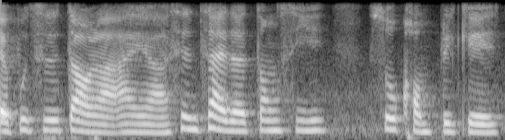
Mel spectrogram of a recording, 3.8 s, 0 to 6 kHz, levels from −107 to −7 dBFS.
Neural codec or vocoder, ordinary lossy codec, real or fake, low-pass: none; none; real; 5.4 kHz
